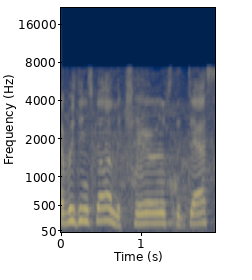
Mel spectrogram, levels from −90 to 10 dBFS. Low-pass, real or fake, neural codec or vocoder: 7.2 kHz; fake; codec, 16 kHz, 8 kbps, FunCodec, trained on LibriTTS, 25 frames a second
